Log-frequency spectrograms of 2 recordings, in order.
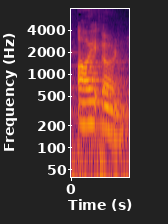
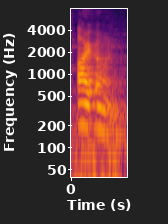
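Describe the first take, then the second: The two takes are said the same way.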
